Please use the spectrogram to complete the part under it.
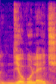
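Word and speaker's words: Diogo Leite: Aber klar, Diogo Leitch, ich glaube, so wird er wirklich ausgesprochen, hatte wirklich einen rabenschwarzen Tag.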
